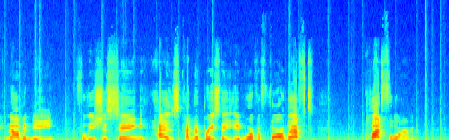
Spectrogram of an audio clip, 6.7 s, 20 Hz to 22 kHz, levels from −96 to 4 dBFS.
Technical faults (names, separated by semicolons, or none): none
